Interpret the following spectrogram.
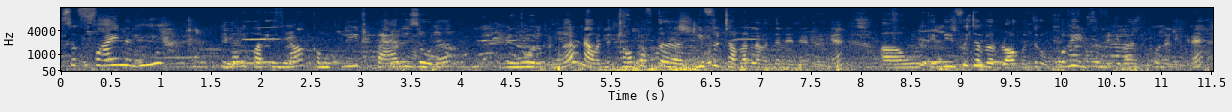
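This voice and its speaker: Tamil accent lady vlogging to camera, talks super fast, higher voice, big noisy crowd around. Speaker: travel vlogger. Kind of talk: vlog talk to camera. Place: outdoor viewing deck at night. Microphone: phone at arm's length. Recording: crowded outdoor deck, loud chatter behind.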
